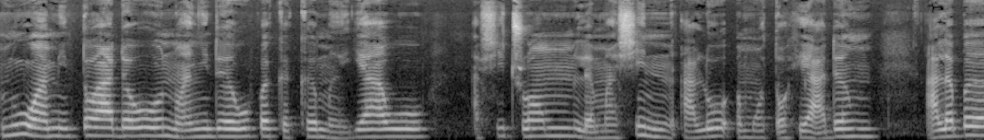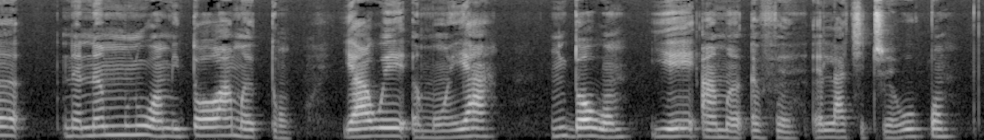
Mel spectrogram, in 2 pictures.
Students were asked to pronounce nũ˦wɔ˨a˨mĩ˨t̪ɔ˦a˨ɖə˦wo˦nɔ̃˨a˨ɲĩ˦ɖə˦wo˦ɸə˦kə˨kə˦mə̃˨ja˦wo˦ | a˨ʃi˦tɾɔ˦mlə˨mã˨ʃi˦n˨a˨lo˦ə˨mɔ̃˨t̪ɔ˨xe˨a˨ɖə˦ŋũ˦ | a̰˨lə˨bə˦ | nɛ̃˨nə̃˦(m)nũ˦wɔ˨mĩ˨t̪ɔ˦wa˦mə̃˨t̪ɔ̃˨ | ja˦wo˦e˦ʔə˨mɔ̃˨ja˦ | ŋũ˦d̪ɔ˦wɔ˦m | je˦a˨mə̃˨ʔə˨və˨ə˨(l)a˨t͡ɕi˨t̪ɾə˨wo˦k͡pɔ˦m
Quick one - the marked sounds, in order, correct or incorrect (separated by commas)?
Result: correct, correct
